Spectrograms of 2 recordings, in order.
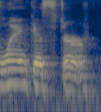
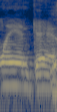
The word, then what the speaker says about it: Lancaster: I learned how to say it the right Yeah, way when I what was moved there. It's Lancaster. Lancaster, not Lancaster.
